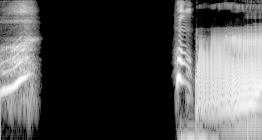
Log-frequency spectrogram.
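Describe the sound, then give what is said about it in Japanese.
A rapid series of farts forms a loud, buzzing rasp of many quick pulses that fuse into a continuous rattle. It follows a short rising vocal call and a silent pause. “私の連発おならについてこれるかな。いくぞ”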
